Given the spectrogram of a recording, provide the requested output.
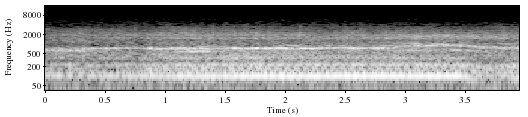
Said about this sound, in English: Nothing but dust, dust, and more dust. That wind howling.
